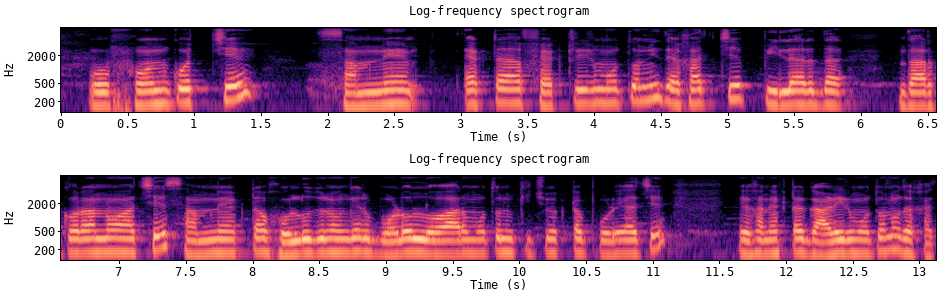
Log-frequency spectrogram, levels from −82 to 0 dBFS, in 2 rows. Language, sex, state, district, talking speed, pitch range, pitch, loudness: Bengali, male, West Bengal, Purulia, 135 wpm, 160-180 Hz, 170 Hz, -16 LUFS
